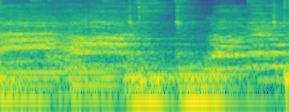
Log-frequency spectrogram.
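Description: A live pop-rock band playing: a sung lead vocal over electric guitar, bass and drums, with regular drum and cymbal hits.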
